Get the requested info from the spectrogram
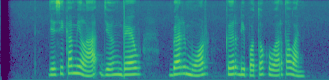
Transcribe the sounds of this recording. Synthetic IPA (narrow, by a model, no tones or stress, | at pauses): d͡ʒɛsikamilad͡ʒɨŋdɛw | bɛrmɔr | kɨrdipɔt̪ɔkuwart̪awan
